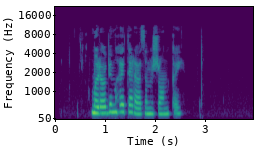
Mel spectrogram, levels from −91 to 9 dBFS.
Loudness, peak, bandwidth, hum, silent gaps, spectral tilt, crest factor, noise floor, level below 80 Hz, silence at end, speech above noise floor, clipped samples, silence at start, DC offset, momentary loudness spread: -24 LUFS; -8 dBFS; 11 kHz; none; none; -6 dB/octave; 18 dB; -79 dBFS; -76 dBFS; 1.45 s; 56 dB; under 0.1%; 0.75 s; under 0.1%; 13 LU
